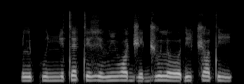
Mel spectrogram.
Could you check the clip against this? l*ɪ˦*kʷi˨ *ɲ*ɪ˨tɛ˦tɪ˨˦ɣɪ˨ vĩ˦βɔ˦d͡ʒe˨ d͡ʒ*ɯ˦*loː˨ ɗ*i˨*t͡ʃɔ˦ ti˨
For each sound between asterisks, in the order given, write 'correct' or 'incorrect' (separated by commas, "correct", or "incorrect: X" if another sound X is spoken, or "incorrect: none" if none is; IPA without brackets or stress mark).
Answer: incorrect: ɪ˨, correct, incorrect: u˦, incorrect: i˦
